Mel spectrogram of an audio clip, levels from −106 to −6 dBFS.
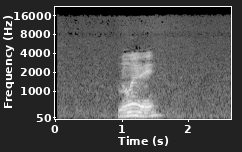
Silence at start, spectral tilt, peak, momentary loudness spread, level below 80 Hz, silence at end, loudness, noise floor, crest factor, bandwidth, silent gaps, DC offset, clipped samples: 0.95 s; -6.5 dB/octave; -2 dBFS; 18 LU; -56 dBFS; 1.05 s; -14 LUFS; -46 dBFS; 18 dB; 16.5 kHz; none; under 0.1%; under 0.1%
